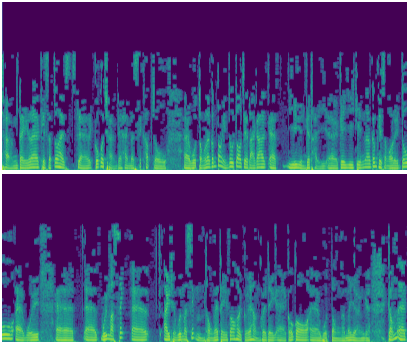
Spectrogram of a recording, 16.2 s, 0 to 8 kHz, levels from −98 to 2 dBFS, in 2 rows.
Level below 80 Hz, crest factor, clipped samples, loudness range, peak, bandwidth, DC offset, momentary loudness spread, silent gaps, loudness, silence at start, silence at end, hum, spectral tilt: -30 dBFS; 16 dB; under 0.1%; 2 LU; -2 dBFS; 5.8 kHz; under 0.1%; 6 LU; none; -19 LUFS; 0 s; 0 s; none; -12.5 dB/octave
